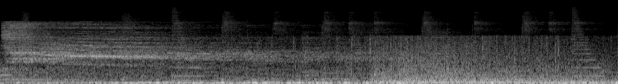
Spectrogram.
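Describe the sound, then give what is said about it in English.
A steady, loud roar of volcanic eruption, deep rumbling underneath with hissing and periodic crackling bursts on top, continuing without pause and with no voices. “Rocky held fast to the faltering jetpack as one last fiery burst erupted from the mouth of the volcano.”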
